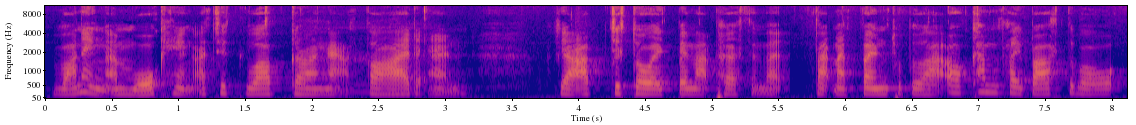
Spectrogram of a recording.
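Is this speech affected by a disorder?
Yes: profound deafness; profound deafness diagnosed at 18 months, cause unexplained, cochlear implant, saw surgeon 10 years ago, basic sign language; speech therapy in childhood, able to talk, oral communicator.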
